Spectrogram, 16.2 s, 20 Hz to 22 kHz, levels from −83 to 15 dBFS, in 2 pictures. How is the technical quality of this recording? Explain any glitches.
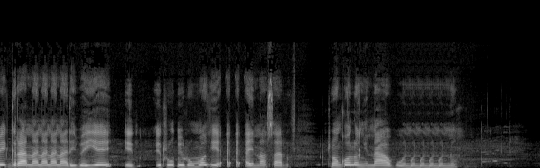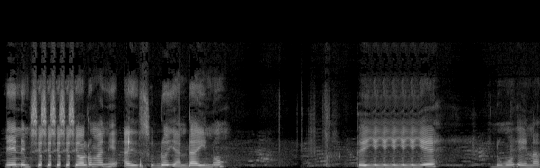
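The recording is marred by repeated frames, heard as stutters at 0.56–0.98 s, 3.42–3.69 s, 6.16–6.71 s, 8.71–9.27 s and 13.73–14.42 s. In each, the same 139 ms block of speech plays again, which fits a short run of compressed frames being written or sent more than once. The block repeats three, two, four, four and five extra times respectively, giving a rapid stammer. Every stutter lengthens the audio, by 0.28 to 0.70 s.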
